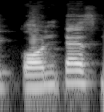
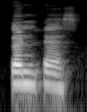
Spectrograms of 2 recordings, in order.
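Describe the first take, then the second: First: कॉन्टेस्ट as KON-test; wrong pronunciation. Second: कंटेस्ट as kun-TEST; short uh in कंटेस्ट; correct pronunciation. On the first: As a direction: open O in कॉन्टेस्ट. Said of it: "कॉन्टेस्ट नहीं है". (कॉन्टेस्ट ग़लत, कॉन-टेस्ट) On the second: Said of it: "कंटेस्ट है". (कंटेस्ट सही, कन-टेस्ट) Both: Shown as a demonstration.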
